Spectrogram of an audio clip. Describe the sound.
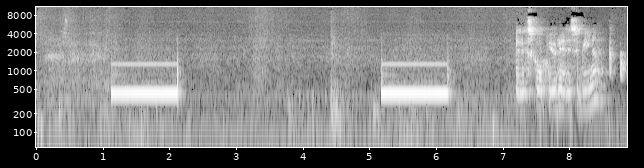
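A telephone ringback tone of a call to Luksuskirurgi sounds twice, each a steady, mid-pitched, one-second buzz separated by a few seconds of quiet hiss, before a voice begins speaking at the end.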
